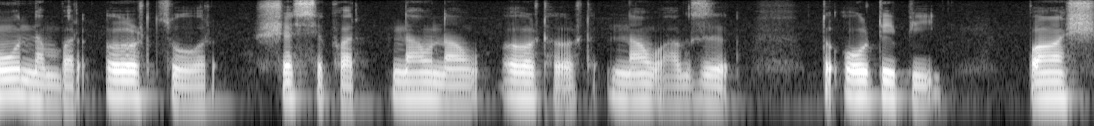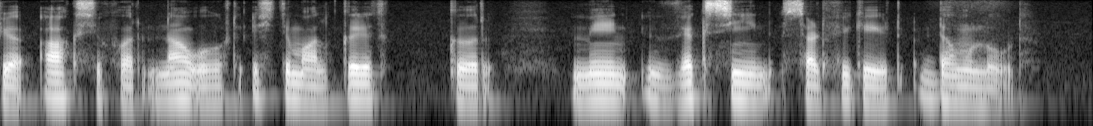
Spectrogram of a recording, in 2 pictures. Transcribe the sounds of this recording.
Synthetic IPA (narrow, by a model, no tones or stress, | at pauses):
oːnːɐmbɐɾəːʈʰt͡soːɾ | ʃɐsipʰɐɾnaːwnawəːʈʰə̰ːʈʰnaːwa̰ːkzɨ | t̪ɨʔoːʈiːpiː | pãːt͡ʃʃɐaːkʰsipʰɐɾnaːwəːʈʰist̪eːmaːlkəɾit̪ʰ | kəɾ | meːnʋeksiːnsɐɾʈipʰikeːʈɖawnlo̰ːɖ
